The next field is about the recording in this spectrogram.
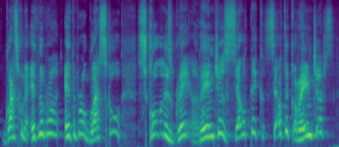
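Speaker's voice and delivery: high-pitched, hammed-up Scottish accent; attempted Scottish accent. Shown as a demonstration. Shows off his Scottish accent to win a contest, hammed-up Scottish. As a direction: burst in loud, then keep a high, exaggerated Scottish lilt. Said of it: "this is my Scottish accent".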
